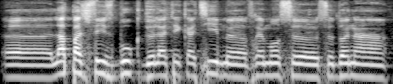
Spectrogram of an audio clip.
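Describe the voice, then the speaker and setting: A man's voice: fairly high pitch, little pitch movement, unhurried, warm tone, smooth. A man raised in Morocco giving a charity speech to a dinner audience, hesitant, full of fillers and restarts. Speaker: charity speaker at a fundraising gala. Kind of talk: public speech to a live audience. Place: banquet hall at a gala dinner.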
